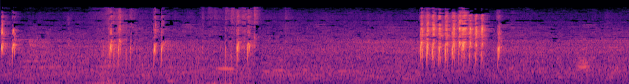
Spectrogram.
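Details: Finch chirping: several short bright notes spaced irregularly, then a brief rapid buzzing trill near the end, with low-pitched hum underneath.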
